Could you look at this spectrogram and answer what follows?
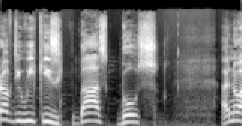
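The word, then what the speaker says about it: gbas gbos: It's spelled G-B-A-S space G-B-O-S. Basbos. So there's emphasis on the GB that you have to like sound it out. B. You know what I mean?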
